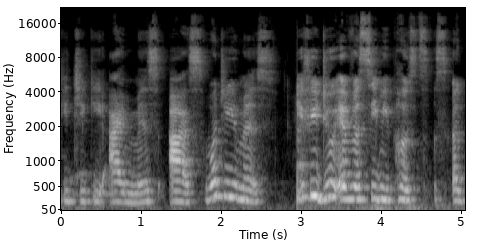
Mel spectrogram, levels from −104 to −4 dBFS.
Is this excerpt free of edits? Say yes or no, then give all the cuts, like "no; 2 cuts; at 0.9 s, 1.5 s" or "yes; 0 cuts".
no; 1 cut; at 2.9 s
